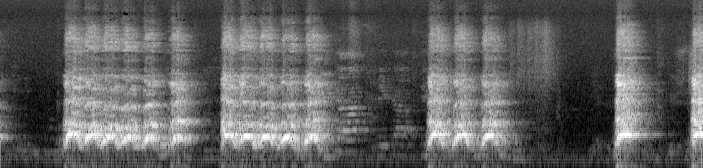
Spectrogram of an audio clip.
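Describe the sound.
A dog barks and vocalises in four drawn-out, loud harmonic bursts separated by short pauses, with another burst beginning right at the end.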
